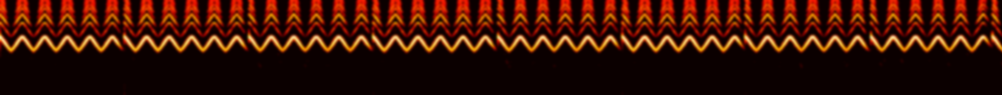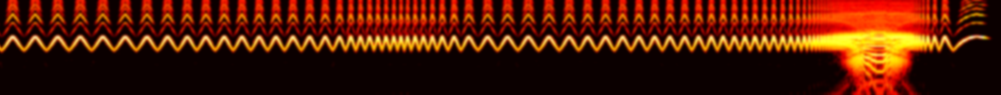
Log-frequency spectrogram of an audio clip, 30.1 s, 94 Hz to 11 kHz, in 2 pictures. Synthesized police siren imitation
0.0s 4.8s, 12.1s 30.0s

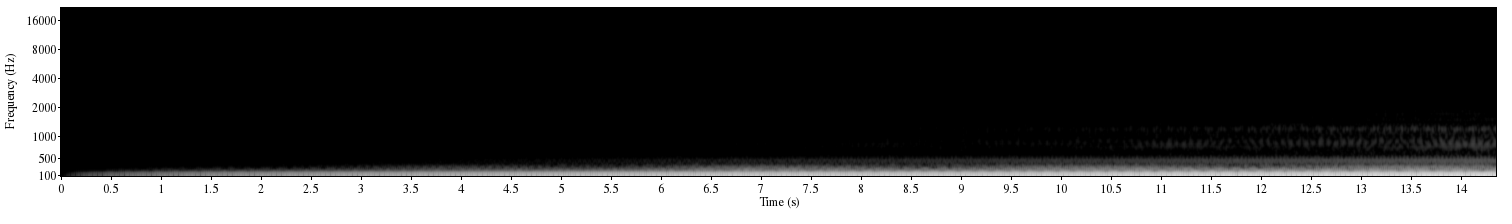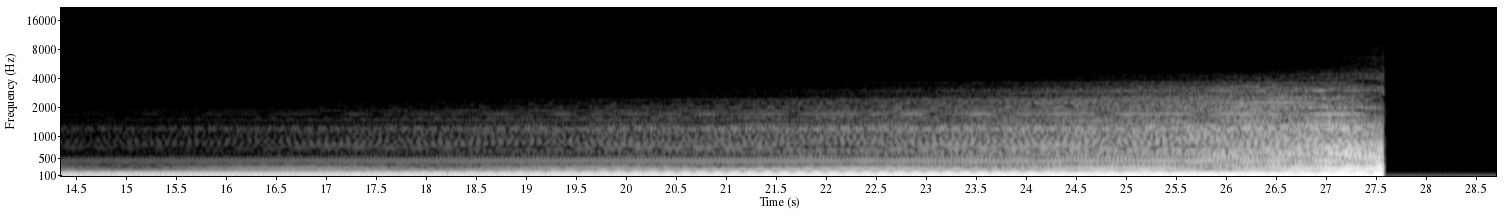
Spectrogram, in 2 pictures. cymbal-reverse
10.4s 27.6s

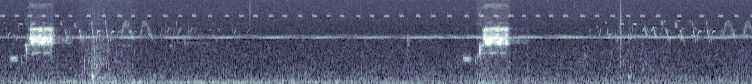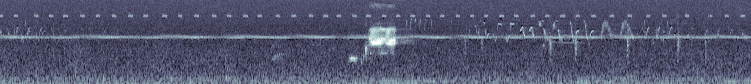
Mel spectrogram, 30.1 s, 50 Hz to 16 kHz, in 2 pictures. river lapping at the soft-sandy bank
0.2s 5.2s

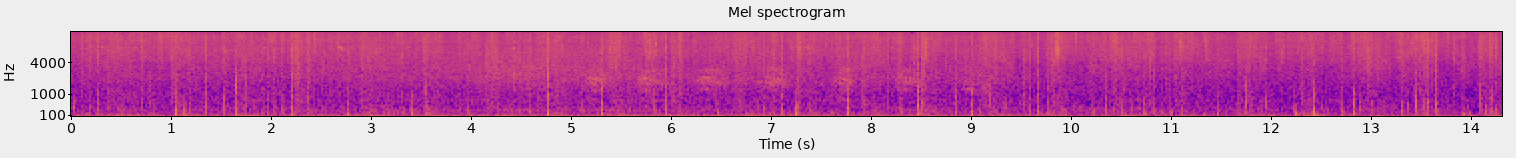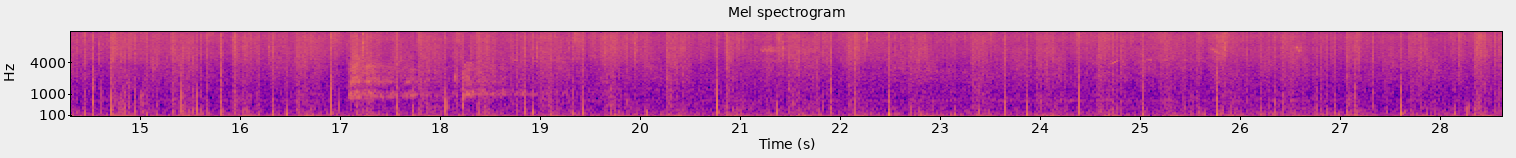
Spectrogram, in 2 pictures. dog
17.1s 19.2s

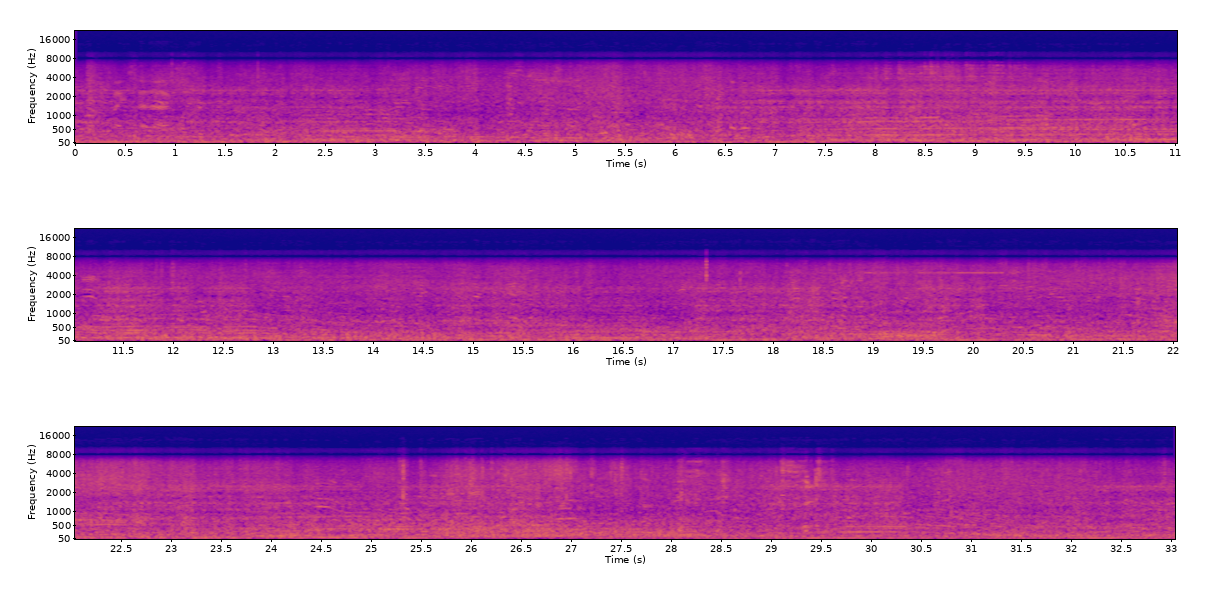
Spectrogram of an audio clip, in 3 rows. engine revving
7.0s 14.0s

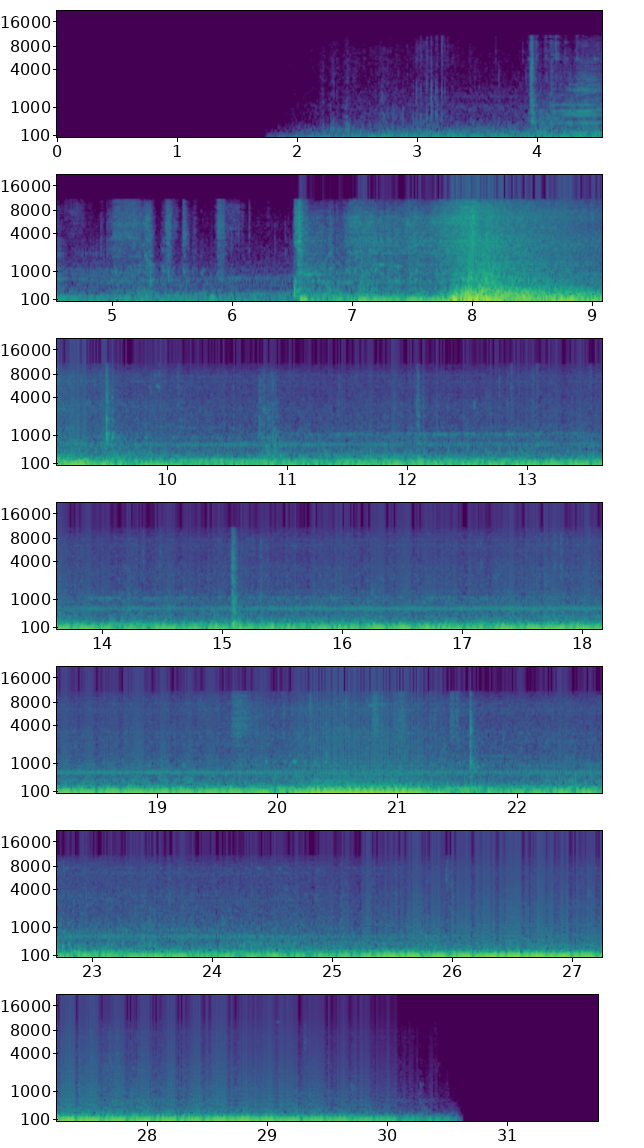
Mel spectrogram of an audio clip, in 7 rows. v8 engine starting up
5.0s 15.6s

